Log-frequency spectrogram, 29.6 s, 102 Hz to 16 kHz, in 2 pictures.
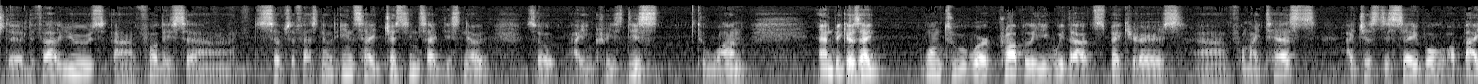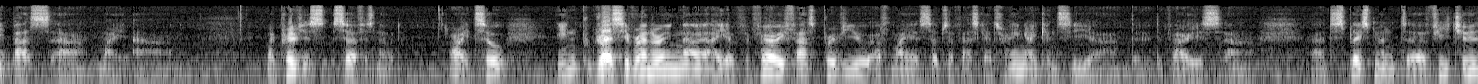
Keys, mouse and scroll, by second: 1.2 click, 2.5 click, 2.8 click, 4.8 click, 5.2-5.7 drag, 7.7 u, 8.2 click, 9.0 Tab, 10.7 drag, 12.8-13.4 drag, 13.6 F5, 16.5 click, 17.4 click, 17.9 click, 27.6 click.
